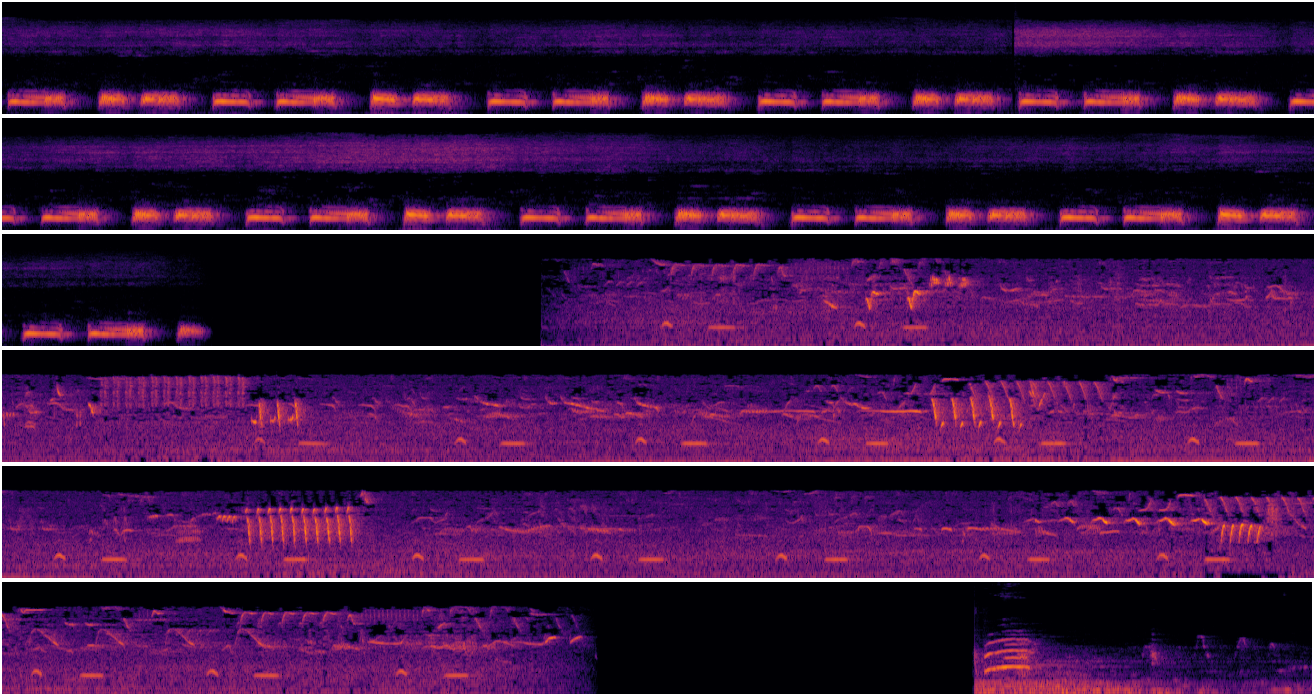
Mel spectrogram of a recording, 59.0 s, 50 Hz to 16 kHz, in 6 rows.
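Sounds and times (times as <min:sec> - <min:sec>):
songbirds singing: 0:00.0 - 0:16.6, 0:23.8 - 0:53.7
faint low repeating note: 0:56.5 - 0:59.0.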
